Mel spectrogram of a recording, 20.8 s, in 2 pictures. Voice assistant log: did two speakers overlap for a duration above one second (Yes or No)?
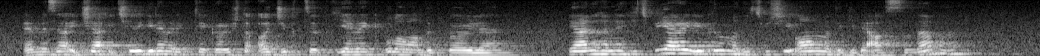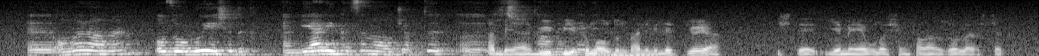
Yes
